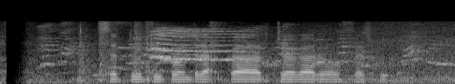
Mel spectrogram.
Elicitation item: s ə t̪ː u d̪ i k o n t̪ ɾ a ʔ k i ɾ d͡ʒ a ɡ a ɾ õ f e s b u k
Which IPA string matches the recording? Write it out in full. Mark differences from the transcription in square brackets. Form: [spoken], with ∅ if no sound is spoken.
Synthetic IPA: s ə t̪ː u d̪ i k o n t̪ ɾ a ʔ k [a] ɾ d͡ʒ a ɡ a ɾ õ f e s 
